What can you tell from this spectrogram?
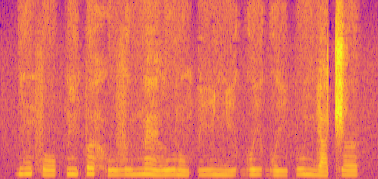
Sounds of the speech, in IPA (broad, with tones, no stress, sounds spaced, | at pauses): ɡ ũ˧ f oː˨ k͡p ĩ˧ p ə˦˨ h u˧ v ɨ˦ m ɛ̃˦˨ l u˧ ɾ ũ˨ k͡p iː˧ ɲ i˨˦ ɡʷ iː˧ ɡʷ iː˨ p u˦ ɲ a˧ t͡ʃ ə˦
